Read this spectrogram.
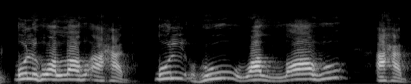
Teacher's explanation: আল্লাহ শব্দ লামের ডাইনে জবর রয়েছে। মোটা আওয়াজে পড়তে হবে।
